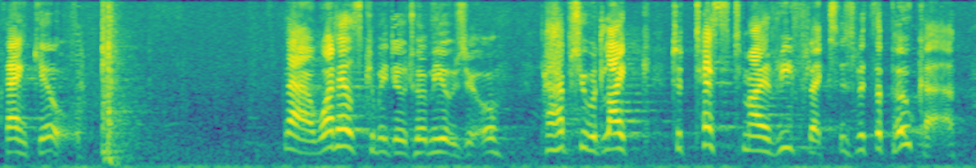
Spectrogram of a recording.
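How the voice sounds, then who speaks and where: Fussy, high-voiced pompous gentleman. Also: expressive, normal speed. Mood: prim, arch. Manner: pompous, formal, stammering when confused. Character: fussy, prissy, easily flustered gentleman neighbour. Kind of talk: 1960 radio sitcom acting. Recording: noisy echoing 1960 radio recording.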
